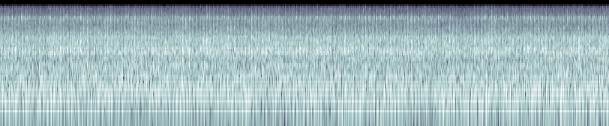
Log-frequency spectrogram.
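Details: Kawasaki motorcycle just fitted with a replacement carburettor, warming up before a test run: fast, busy idle ticking over evenly with no stumbling or hunting; engine running cleanly at normal idle.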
